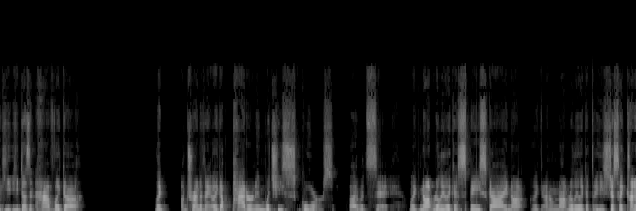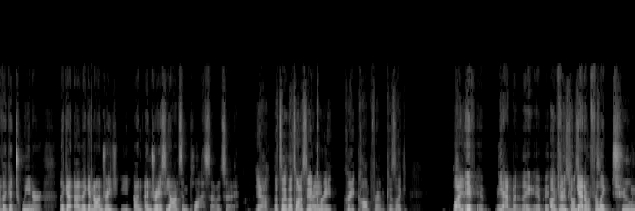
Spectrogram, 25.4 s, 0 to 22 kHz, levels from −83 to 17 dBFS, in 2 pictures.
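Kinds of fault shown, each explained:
Overlapping chunks: The speech was handled in 5.0 s blocks, each starting about 23 ms before the previous one finished, so that sliver plays twice at every join. It is heard as a brief stutter or click at 4.51, 9.53, 14.55, 19.58 and 24.6 s. A waveform shows a small repeated segment with a discontinuity at each seam, and a spectrogram shows thin vertical broadband lines spaced about 5 s apart.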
